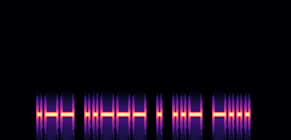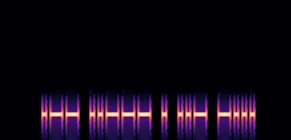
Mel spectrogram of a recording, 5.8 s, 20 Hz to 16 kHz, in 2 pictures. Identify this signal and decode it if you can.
Morse code, heard as a keyed tone, about 31 wpm, 700 Hz. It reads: W2EUB W2EUB
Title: USA Call Signs - 5 Characters - Repeated 2x - 30wpm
